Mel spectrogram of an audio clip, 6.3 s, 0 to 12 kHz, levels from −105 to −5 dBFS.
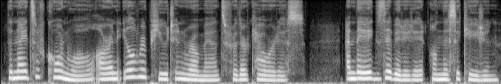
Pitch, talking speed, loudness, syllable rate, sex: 210 Hz, 190 wpm, -16 LUFS, 6.1 syllables/s, female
